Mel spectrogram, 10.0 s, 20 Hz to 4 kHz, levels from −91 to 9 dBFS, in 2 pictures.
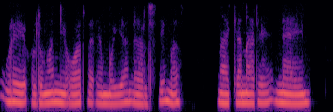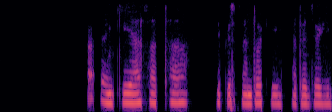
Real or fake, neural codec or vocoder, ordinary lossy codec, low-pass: real; none; Opus, 16 kbps; 3.6 kHz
